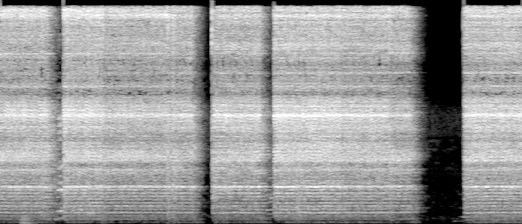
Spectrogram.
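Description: Homemade battery-powered high-voltage inverter with vibrating contact-breaker points buzzing loudly as it drives a load. The buzz cuts out briefly about three-quarters of a second in and again around two and a half seconds in, then stops for about half a second near the end before it resumes.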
